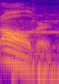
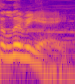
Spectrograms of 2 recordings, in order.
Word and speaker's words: Olivier: was Oliver what okay so that's not Oliver that's Olivier have I been mispronouncing Oliver's name this entire time through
